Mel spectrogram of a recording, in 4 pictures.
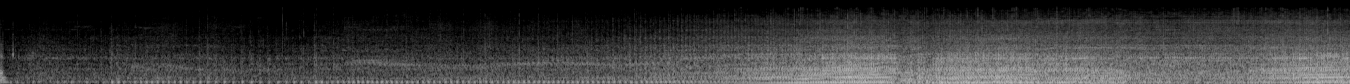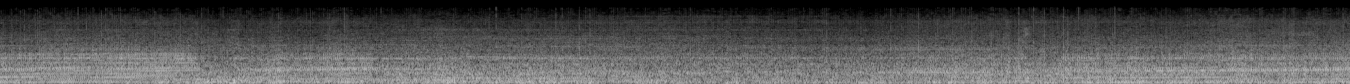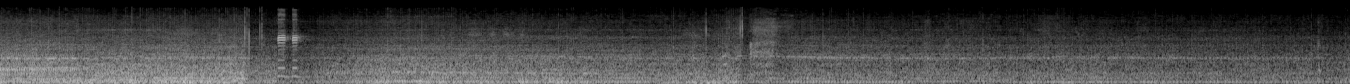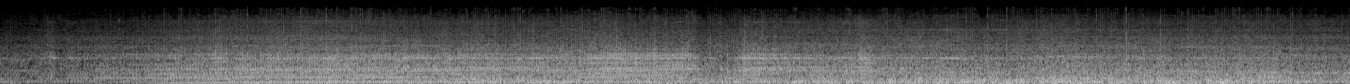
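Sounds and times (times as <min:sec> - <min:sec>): wind and road noise: 0:00.0 - 0:54.0
motorcycle engine revving through gears: 0:05.1 - 0:54.0.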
